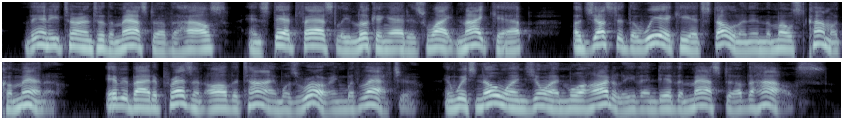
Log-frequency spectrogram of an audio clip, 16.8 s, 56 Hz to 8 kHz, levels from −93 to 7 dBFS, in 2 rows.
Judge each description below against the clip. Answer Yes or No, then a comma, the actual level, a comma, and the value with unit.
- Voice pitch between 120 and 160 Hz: Yes, medium, 140 Hz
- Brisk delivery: No, average, 180 wpm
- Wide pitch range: No, average, 4.4 semitones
